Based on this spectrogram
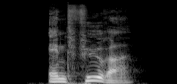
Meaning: agent noun of entführen; abductor
- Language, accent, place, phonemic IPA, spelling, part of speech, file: German, Germany, Berlin, /ɛntˈfyːʁɐ/, Entführer, noun, De-Entführer.ogg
